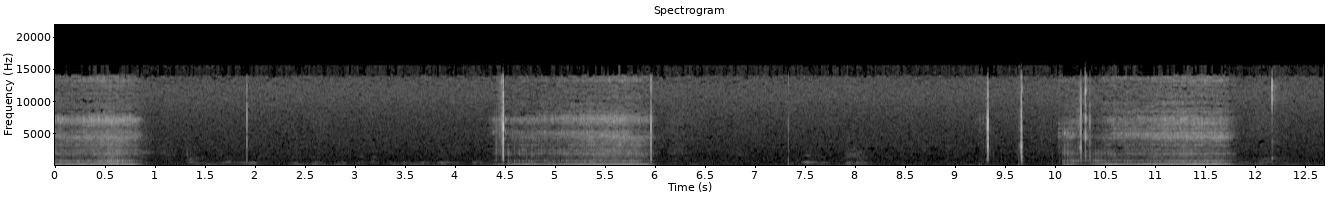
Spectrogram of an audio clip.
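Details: Loud, low, rattling snores on each in-breath, about every five to six seconds, with quiet pauses between; snoring.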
